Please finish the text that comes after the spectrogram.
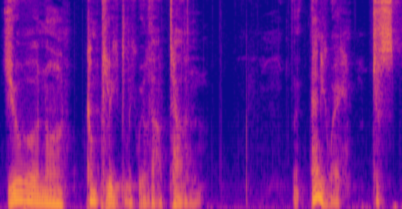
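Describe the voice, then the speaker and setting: A man voicing a haughty, teasing male dragon in intimate ASMR roleplay, husky and breathy, condescending with flustered pauses. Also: low voice, exaggerated voice. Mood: flustered, grudging.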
